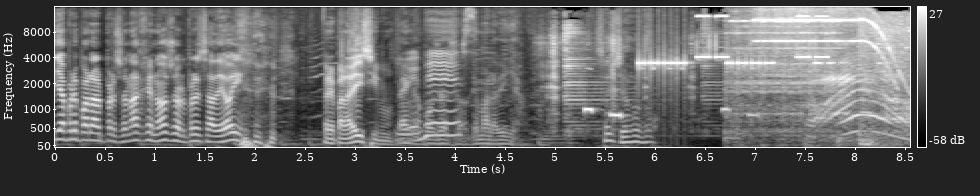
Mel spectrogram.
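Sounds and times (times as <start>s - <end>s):
speech: 0.0s - 6.2s
laughter: 1.8s - 2.4s
alarm clock beeping in electronic pulses: 5.3s - 8.2s.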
